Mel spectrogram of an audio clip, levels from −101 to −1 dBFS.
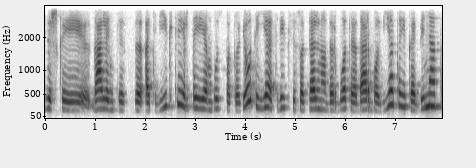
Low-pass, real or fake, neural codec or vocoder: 3.6 kHz; real; none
